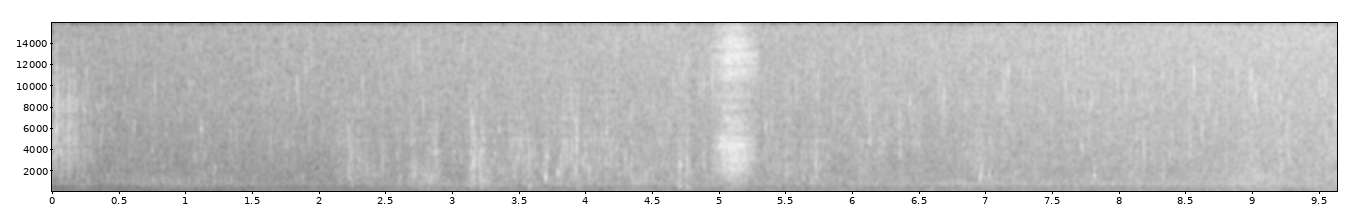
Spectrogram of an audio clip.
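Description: Water trickling and splashing on wet lake ice over a steady low rumble, with a few faint clicks and one brief louder splash about five seconds in.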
